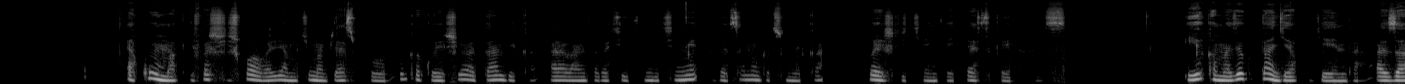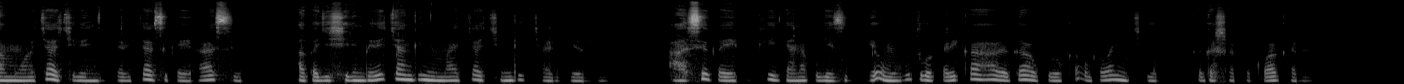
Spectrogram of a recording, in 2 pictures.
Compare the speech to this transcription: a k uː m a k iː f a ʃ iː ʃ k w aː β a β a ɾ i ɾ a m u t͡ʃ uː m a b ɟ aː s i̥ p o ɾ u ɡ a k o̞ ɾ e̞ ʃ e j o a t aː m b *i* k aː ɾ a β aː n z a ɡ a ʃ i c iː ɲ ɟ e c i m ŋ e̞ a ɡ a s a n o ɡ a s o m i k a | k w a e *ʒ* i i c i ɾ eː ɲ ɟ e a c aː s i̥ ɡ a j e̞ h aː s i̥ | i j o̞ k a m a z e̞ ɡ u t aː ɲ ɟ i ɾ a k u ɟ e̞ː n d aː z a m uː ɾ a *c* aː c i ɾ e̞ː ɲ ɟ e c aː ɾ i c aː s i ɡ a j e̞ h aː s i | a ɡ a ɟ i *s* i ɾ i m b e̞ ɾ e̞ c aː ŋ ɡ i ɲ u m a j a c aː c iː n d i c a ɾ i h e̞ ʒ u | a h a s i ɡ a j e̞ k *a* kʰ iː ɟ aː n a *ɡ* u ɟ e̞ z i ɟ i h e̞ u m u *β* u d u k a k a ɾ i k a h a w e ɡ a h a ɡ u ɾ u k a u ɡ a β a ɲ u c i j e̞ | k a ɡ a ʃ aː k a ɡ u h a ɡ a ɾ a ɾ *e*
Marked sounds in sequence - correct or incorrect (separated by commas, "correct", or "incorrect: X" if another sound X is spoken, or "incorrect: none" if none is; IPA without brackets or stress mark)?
correct, incorrect: ʃ, correct, incorrect: ʃ, correct, incorrect: k, incorrect: v, incorrect: a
